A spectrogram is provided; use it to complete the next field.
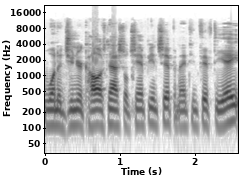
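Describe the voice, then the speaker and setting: The recording is very clean, and the background is silent. A man talks at a fairly low pitch. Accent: American. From western Washington (Carnation). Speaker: sports journalist. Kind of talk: casual chat.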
